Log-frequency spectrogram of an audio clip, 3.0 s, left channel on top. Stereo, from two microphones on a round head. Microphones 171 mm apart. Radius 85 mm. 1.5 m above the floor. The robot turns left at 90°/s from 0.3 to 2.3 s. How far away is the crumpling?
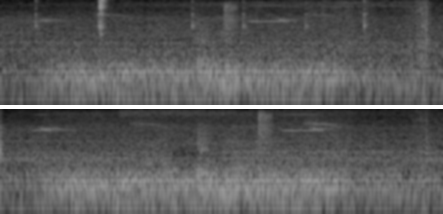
About 1.8 m.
